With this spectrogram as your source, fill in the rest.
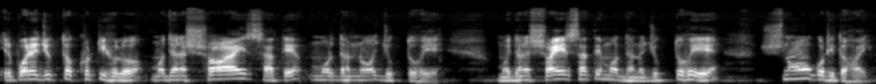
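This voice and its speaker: A man teaching a pronunciation lesson, who speaks slowly and deliberately and repeats each example word as a drill. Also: on the high side. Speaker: Bengali teacher. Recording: dull lo-fi recording.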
